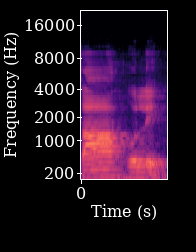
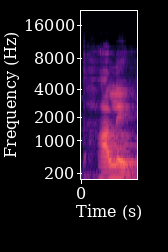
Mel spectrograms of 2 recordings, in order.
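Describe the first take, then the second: First: The phrase is said in full as two words. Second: The phrase is contracted into one short word.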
